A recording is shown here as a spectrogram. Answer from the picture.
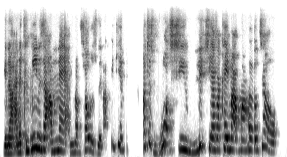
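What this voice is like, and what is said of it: London English accent. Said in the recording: “you're in your accent ... I'm from London”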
